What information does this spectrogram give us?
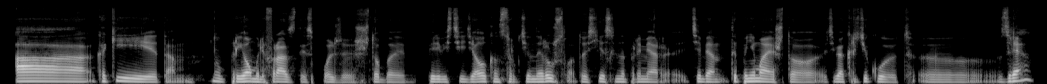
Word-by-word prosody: А, 140 -2 +6
какие 135 -5 +2
там, 130 -2 -9 0.2
ну 140 -4 -2
приёмы 130 +1 +4
или - - -2
фразы 125 -4 +2
ты - - -7
используешь, 105 -1 -6
чтобы 110 -3 -5 0.2
перевести 125 0 -1
диалог 125 +2 +2
в - - -12
конструктивное 125 +1 -1
русло? 140 -2 0
То 125 - -5
есть, 110 - -5
если, 130 -1 -2
например, 125 -2 -4 0.2
тебя, 130 -3 0
ты - - 0
понимаешь, 135 -3 +4
что 110 -2 -4
тебя 125 0 0
критикуют, 120 -4 -4
э, 110 +4 -7 0.2
зря. 155 - +2
125 Hz, 155 wpm, -23 LUFS, 115-135 Hz, 0.2 s, А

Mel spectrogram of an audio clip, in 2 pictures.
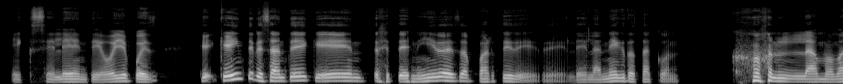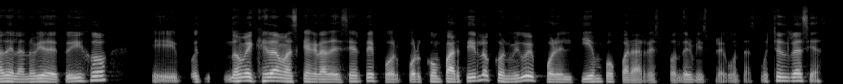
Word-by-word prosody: Excelente, 115 0 -3
oye 135 +5 +3
pues 135 +4 +1 0.4
que 400 - -2
qué 195 +2 +7
interesante, 180 -6 +3
qué 165 0 +3
entretenida 155 +1 +1
esa 160 -1 +2
parte 140 0 -2
de - - -6
de - - -13
de 105 +2 -6
la 110 0 -5
anécdota 130 -1 -1
con - - -11 0.7
con 150 -7 +3
la 125 0 +3
mamá 125 +1 -1
de 135 -1 +3
la 120 - -2
novia 135 +3 +2
de 125 -2 +3
tu - - -5
hijo. 190 +7 0 0.4
Y - - -5
pues, - - -8 0.2
no 150 +2 +1
me 175 -2 +4
queda 165 0 +4
más 140 -2 +1
que 140 - -4
agradecerte 125 +6 -1
por 155 - -4
por 125 0 -2
compartirlo 140 +9 +1
conmigo, 145 +4 +1
y 195 - +5
por 130 -10 -2
el 115 0 -4
tiempo 130 +1 -2
para 105 -2 -3
responder 110 +1 -7
mis 115 +2 -10
preguntas, - - -12
muchas 175 -2 -1
gracias. 165 0 -2
140 Hz, 165 wpm, -23 LUFS, 125-165 Hz, 0.7 s, qué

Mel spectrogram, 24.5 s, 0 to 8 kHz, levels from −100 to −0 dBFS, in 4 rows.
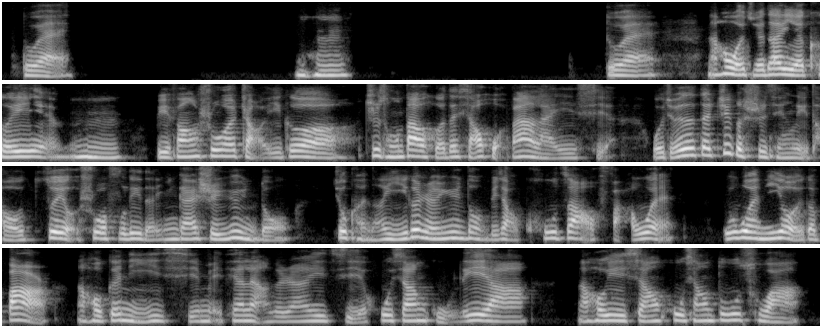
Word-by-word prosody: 对。 185 -1 -2 1.7
嗯 195 - -1
哼。 195 0 -1 1.9
对， 190 +1 -2 0.4
然 215 -1 -4
后 250 - +7
我 210 -1 +7
觉 195 -2 0
得 225 +1 +5
也 200 -3 +6
可 205 +2 +1
以 215 0 +5
嗯， 200 -2 -2 0.2
比 195 0 0
方 215 +3 +2
说 235 0 +2
找 210 -7 -3
一 180 +2 -9
个 185 -4 +1
志 250 - 0
同 210 -1 0
道 225 -1 +7
合 180 -4 -4
的 210 +2 -1
小 215 0 0
伙 - - -4
伴 215 0 +1
来 160 -3 -8
一 165 +1 -10
起， 175 - -14 0.3
我 180 - -1
觉 200 +6 +1
得 265 +1 +9
在 275 -1 +3
这 345 +6 -1
个 255 - +5
事 220 -3 -4
情 180 -2 -8
里 170 - -6
头， 165 -1 -4
最 180 +8 +4
有 210 - 0
说 230 -5 0
服 210 -1 -6
力 215 +1 +2
的 165 -2 -7
应 195 +2 -5
该 205 +1 0
是 210 -2 -1
运 215 0 +1
动。 165 +6 -7 0.3
就 250 - +4
可 215 -4 -8
能 180 +2 -6
1 200 +2 +1
个 280 - +7
人 215 -2 +2
运 235 -1 +1
动 215 -4 -4
比 175 - -8
较 205 - -3
枯 235 +1 -4
燥 225 -4 0
乏 - - -11
味， 215 +3 -1 0.3
如 225 +3 +1
果 250 -2 +8
你 215 +2 +2
有 245 -3 +4
一 - - -7
个 195 - -2
伴 240 +6 +4
儿， 230 - +2 0.2
然 195 - -10
后 205 - +1
跟 225 +3 -1
你 200 -1 -3
一 205 - -3
起， 195 -1 -11
每 195 0 -6
天 210 -1 -3
2 185 -4 -4
个 180 - -9
人 190 +2 -5
一 205 - -1
起 175 -6 -11
互 220 +4 -3
相 215 0 0
鼓 165 -9 -11
励 220 +3 +1
啊， 185 -2 -2 0.3
然 185 +1 -7
后 215 -1 +2
一 215 -1 +3
相 200 0 -2
互 215 +2 -2
相 215 0 -2
督 235 +2 -1
促 235 -2 -9
啊， 170 -3 -3
205 Hz, 240 characters per minute, -22 LUFS, 190-220 Hz, 1.9 s, 得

